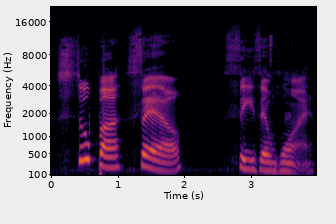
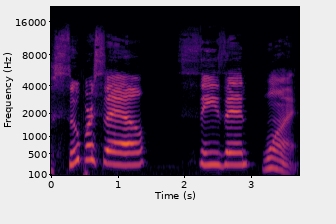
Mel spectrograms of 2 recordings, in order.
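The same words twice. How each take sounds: First: It is said with gangster swagger and attitude. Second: It is said plainly, without swagger. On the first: The speaker calls it right. "How about that?" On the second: The speaker calls it wrong. "Did I not say that with enough gangster"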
